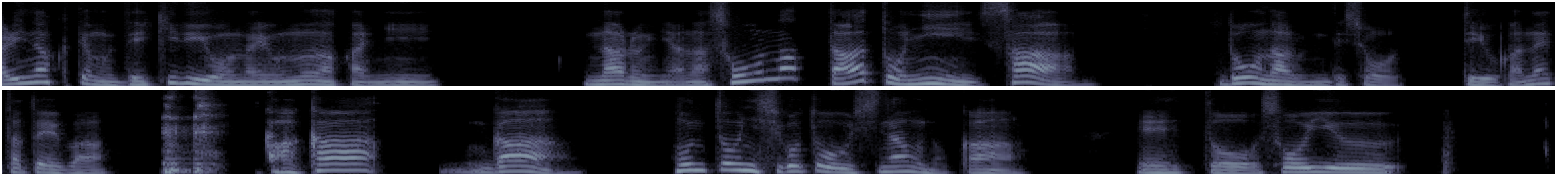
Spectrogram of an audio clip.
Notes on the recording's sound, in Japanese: ２０２２年１１月３０日に開催した ZOOMライブの模様です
